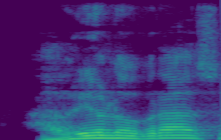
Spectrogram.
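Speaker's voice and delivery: ordinary delivery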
